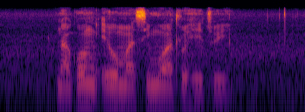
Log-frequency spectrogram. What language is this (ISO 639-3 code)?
sot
